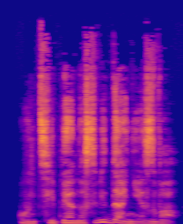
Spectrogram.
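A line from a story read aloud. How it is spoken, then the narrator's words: Whisper. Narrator (Russian): шепотом сказал Марк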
